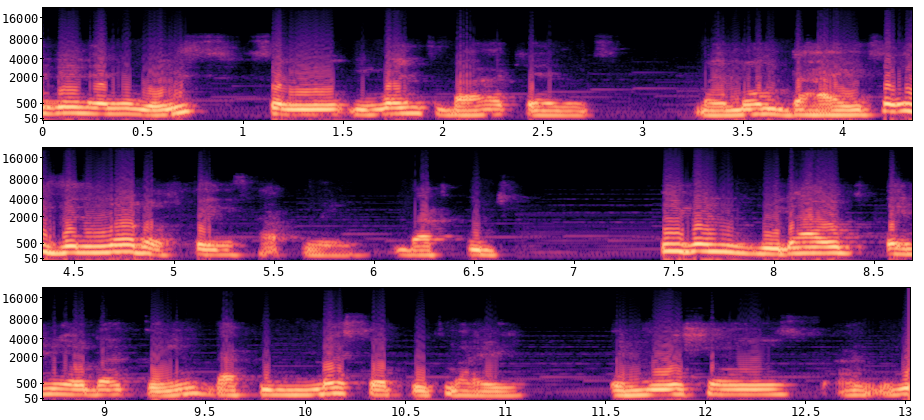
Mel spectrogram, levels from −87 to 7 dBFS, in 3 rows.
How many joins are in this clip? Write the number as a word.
zero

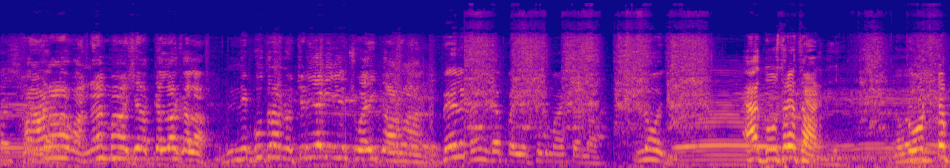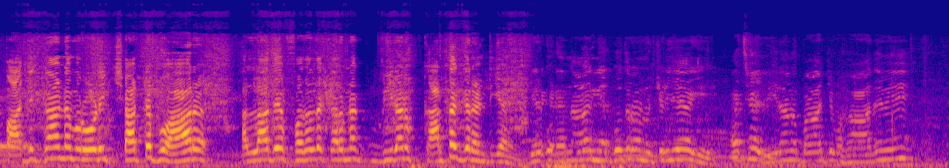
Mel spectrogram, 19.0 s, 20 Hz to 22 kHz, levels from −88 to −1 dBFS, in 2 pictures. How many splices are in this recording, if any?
two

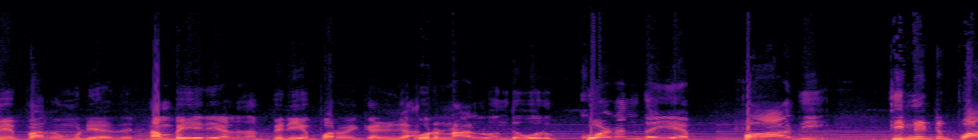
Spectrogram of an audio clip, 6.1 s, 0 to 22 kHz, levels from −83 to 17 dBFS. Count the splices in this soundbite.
two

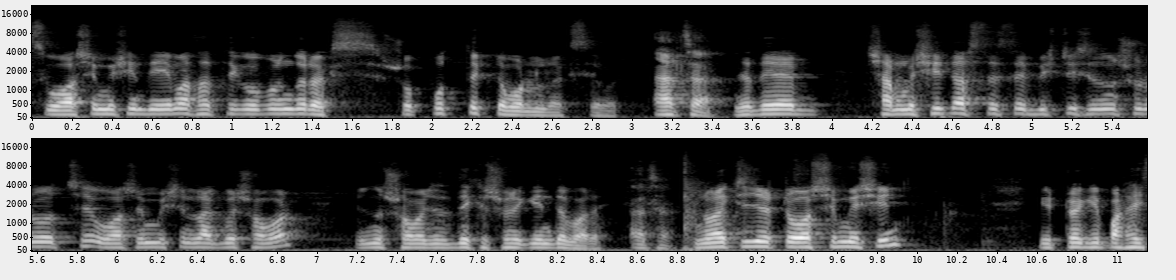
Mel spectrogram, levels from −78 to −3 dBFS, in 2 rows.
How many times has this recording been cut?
zero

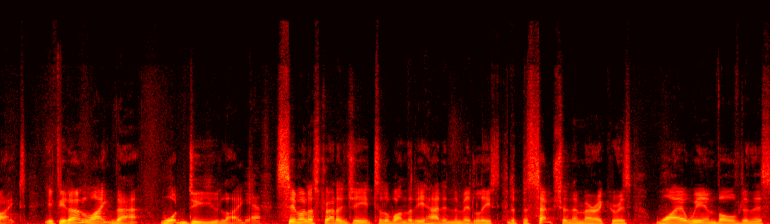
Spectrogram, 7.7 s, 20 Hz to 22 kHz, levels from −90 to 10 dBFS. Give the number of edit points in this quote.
one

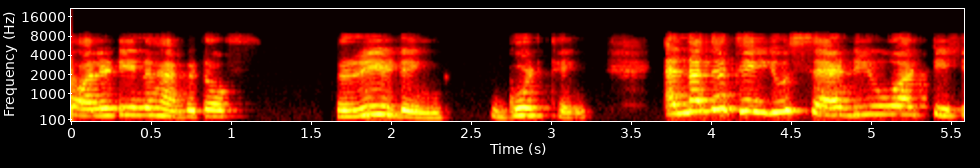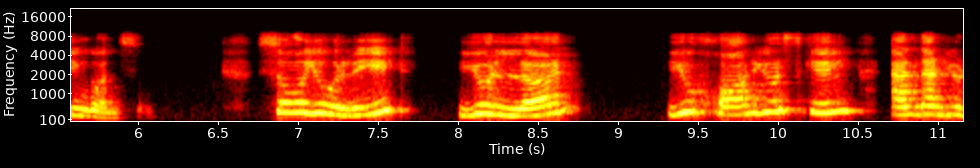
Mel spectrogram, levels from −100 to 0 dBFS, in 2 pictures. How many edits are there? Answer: zero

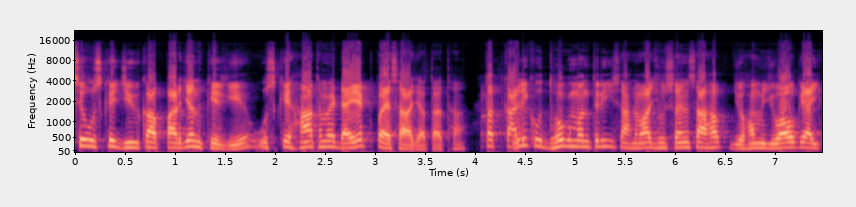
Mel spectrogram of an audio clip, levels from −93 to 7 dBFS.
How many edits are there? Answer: one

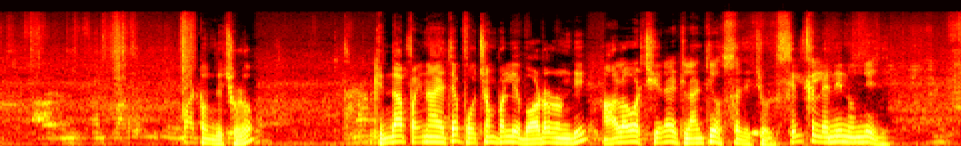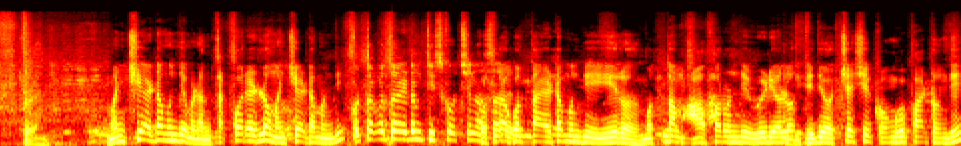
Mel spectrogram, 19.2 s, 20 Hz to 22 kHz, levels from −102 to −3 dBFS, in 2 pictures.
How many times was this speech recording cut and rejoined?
two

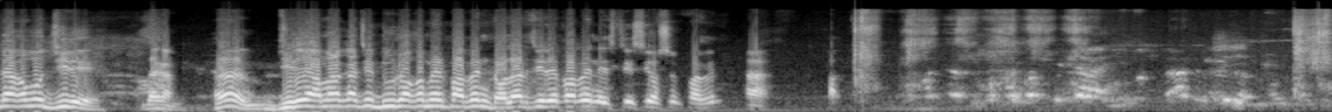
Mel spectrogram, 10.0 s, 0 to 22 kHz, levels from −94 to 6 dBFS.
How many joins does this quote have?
zero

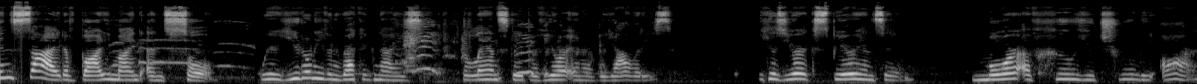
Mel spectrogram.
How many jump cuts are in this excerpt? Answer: one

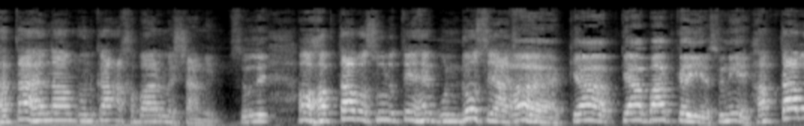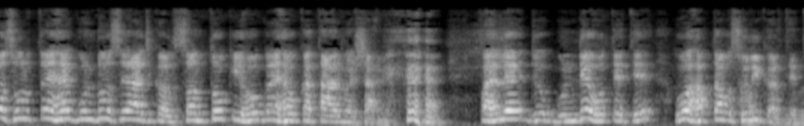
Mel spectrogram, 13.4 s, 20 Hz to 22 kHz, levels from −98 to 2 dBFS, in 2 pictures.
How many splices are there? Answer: one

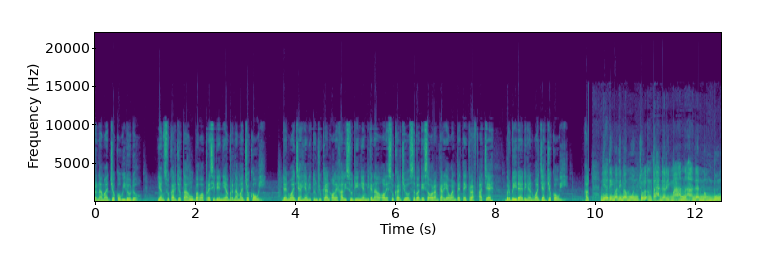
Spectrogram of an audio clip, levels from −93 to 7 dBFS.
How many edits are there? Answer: one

